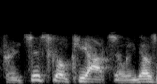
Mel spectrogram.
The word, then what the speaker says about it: Ciatso: I said, my real name in Italian is pronounced Ciatso. He goes, and he put his hands up in the air like an Italian. He's like, Francisco Ciatso.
